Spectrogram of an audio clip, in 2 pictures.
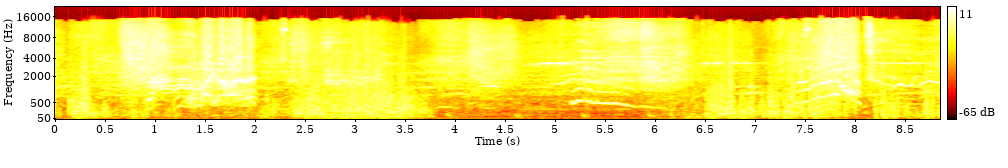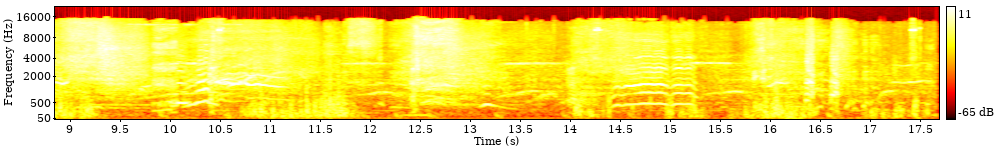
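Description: A young woman screams close by.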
